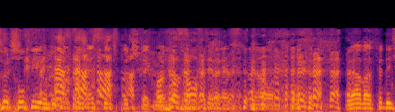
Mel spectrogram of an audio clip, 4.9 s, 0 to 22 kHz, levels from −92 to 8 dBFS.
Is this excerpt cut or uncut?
uncut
